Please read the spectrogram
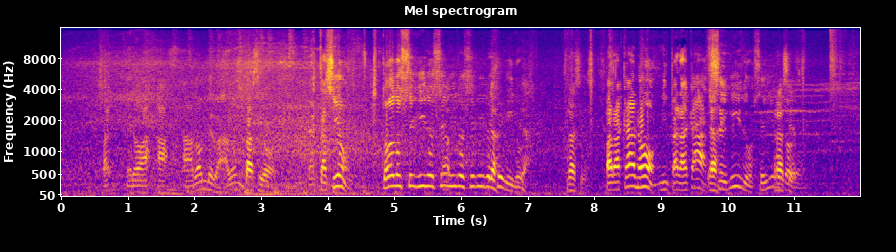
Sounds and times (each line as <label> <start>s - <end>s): walking around 0.5s - 11.9s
